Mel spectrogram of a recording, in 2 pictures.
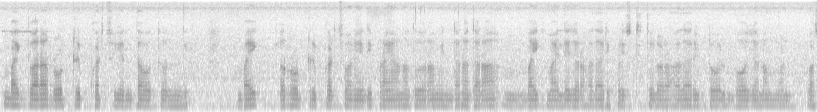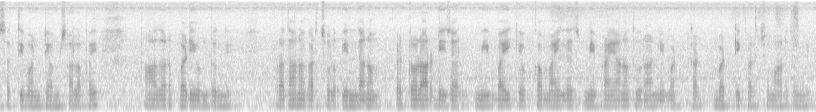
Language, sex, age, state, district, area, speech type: Telugu, male, 18-30, Andhra Pradesh, Krishna, urban, spontaneous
